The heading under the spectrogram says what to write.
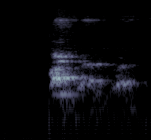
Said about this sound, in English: I don't know what is going on with my dog. She barks at everything. Somebody's walking by, she starts to bark. There is a light outside, she starts to bark.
